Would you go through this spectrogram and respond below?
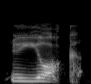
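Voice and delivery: New York accent, dropping the R in "York". Shown as a demonstration. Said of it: "without the R".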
